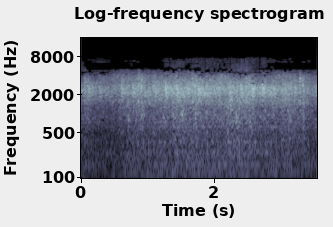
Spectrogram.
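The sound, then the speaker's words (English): V-mail processing equipment at the Navy's Fleet Post Office in New York runs with a dense, steady hiss and whir, an unbroken wash of mechanical noise at constant loudness with no voices. “It's V-mail equipment.”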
